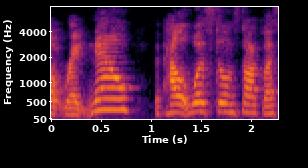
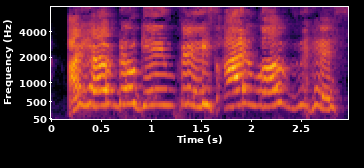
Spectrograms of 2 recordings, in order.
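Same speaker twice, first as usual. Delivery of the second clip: excited yell, very high and loud; 11 semitones higher, 8 dB louder than usual. Showing viewers a finished makeup look, excited yelling. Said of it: "sorry, I didn't mean to start yelling".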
